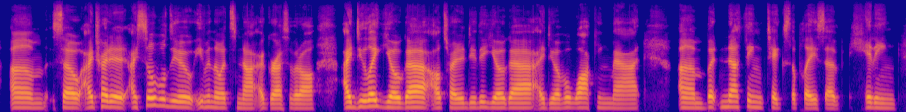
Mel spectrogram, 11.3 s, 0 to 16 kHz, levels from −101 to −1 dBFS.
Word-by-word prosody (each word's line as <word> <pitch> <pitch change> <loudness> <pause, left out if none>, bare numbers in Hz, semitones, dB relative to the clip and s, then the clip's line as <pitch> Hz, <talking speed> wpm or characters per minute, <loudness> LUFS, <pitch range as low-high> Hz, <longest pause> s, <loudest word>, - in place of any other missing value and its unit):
Um, 160 -1 -1
so 155 -3 +2
I 165 +1 +2
try 190 +2 +2
to 170 -2 +4
I 170 - 0
still 235 +9 +3
will 220 -1 -2
do 175 -4 0
even 180 -1 -7
though 160 - 0
it's 155 0 -5
not 140 -1 -1
aggressive 145 -1 -1
at - - +1
all, 140 0 0 0.3
I 170 +1 +7
do 185 +3 -1
like 200 -3 +4
yoga, 165 -1 +5
I'll 160 0 -1
try 155 -1 -1
to 155 - -1
do 160 +1 -8
the 175 0 -5
yoga, 155 -1 +1
I 150 - -4
do 155 +1 -6
have 150 +1 -2
a 165 - +1
walking 155 -1 -1
mat, 145 0 -2 0.5
um, 155 -2 0
but 175 - +1
nothing 180 -2 -2
takes 145 - -3
the 150 - -6
place 140 0 -1
of 135 -2 -1
hitting 150 -4 -4
160 Hz, 210 wpm, -27 LUFS, 150-170 Hz, 0.5 s, I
